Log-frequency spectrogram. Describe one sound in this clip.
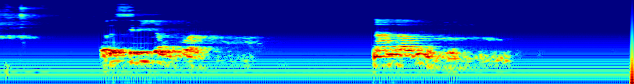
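A man speaks clearly into a microphone, close by.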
